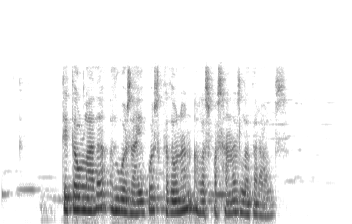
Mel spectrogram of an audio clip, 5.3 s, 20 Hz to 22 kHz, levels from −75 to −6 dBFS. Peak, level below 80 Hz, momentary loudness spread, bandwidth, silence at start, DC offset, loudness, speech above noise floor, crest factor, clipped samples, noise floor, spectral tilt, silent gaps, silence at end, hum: -10 dBFS; -62 dBFS; 10 LU; 7.8 kHz; 0.05 s; under 0.1%; -26 LUFS; 46 dB; 16 dB; under 0.1%; -71 dBFS; -6 dB/octave; none; 1 s; none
